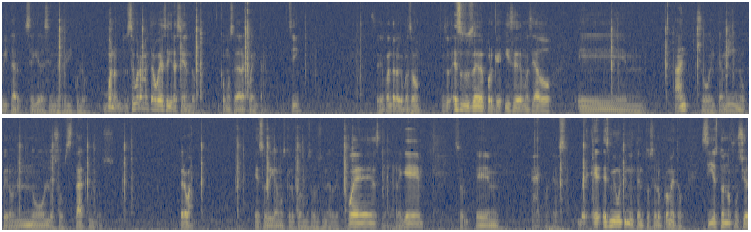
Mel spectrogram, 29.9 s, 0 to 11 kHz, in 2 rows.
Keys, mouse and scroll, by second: 1.9 space, 2.9 space, 3.5 space, 4.3 space, 5.6 space, 7.8 p, 12.9 space, 14.0 space, 16.0 space, 17.4 space, 18.1 space, 19.6 space, 20.4 space, 22.5 space, 23.2 Escape, 26.3 p, 26.8 space, 28.4 space.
